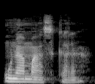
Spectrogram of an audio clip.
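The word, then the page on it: una mascara: Spanish (Spain)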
